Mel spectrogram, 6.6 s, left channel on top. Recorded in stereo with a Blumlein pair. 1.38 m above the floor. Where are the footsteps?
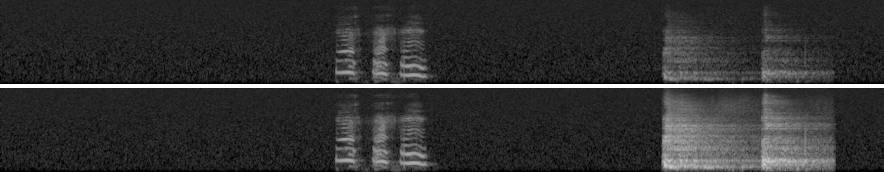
No footsteps in this recording.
